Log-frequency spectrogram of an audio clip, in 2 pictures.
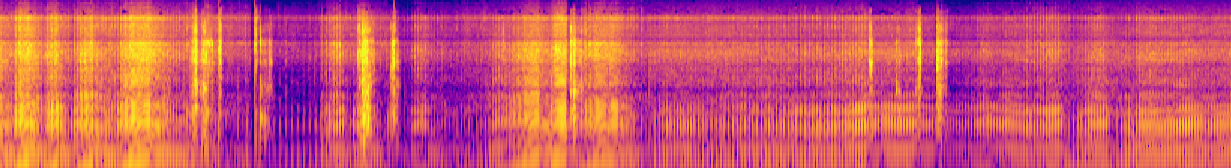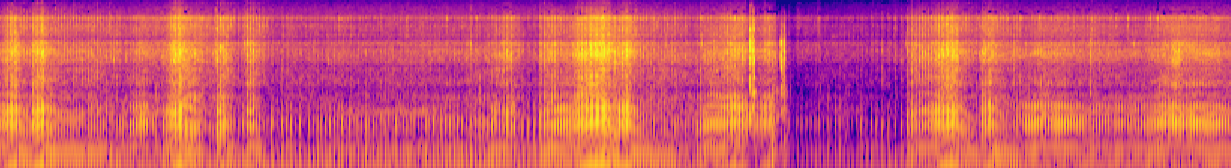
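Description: Small off-road vehicle engine revving up and down over and over as it rides a rough dirt trail. Sharp knocks and clatter from bumps come a few seconds in and again about twelve seconds in.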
